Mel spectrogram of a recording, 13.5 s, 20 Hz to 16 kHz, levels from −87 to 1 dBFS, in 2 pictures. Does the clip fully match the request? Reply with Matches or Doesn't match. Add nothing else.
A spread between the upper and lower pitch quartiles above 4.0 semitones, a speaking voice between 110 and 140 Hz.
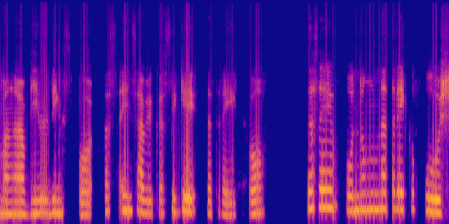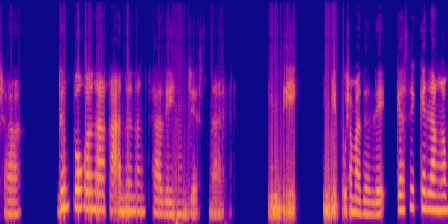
Doesn't match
